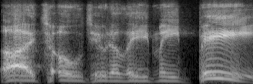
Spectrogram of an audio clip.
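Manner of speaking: creaky, slow, rough, drawn-out ogre yell. Narrating a scene, voicing a nine-foot-tall local yelling at someone, giant character yelling. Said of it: "little one yells at him".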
